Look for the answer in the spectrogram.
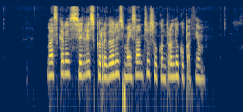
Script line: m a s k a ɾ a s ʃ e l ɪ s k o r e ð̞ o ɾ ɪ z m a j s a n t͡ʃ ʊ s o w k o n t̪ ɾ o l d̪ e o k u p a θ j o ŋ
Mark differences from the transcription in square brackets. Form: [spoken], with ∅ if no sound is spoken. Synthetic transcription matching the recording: m a s k a ɾ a s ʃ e l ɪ s k o r e ð̞ o ɾ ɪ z m a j s a n t͡ʃ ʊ s o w k o n t̪ ɾ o l d̪ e o k u p a θ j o ŋ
